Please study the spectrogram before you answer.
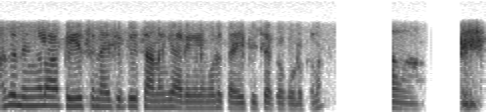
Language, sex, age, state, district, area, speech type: Malayalam, female, 60+, Kerala, Alappuzha, rural, conversation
